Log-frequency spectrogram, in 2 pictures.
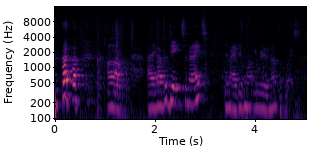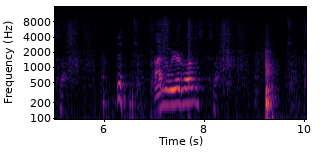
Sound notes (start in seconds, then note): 0.0 laughs; 5.8 laughter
